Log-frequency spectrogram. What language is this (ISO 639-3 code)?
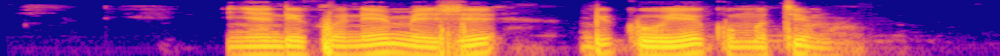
kin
